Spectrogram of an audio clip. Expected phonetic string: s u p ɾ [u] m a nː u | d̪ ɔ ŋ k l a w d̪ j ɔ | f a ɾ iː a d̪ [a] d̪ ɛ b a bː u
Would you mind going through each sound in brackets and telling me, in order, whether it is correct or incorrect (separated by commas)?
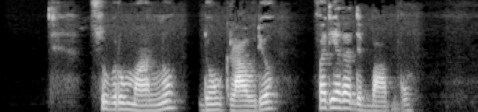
correct, correct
